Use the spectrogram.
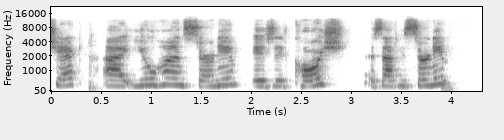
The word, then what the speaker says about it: Koch: Johan's surname, is it Koch? Is that his surname? My name is Koche. You pronounce it Koche, but it's difficult.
